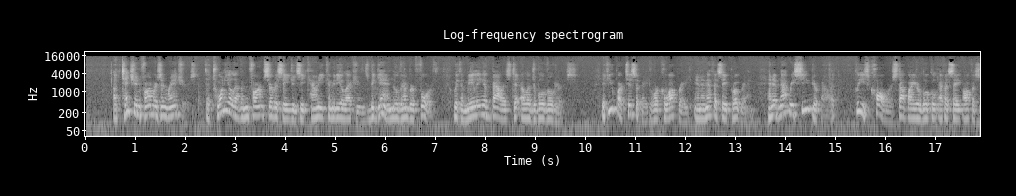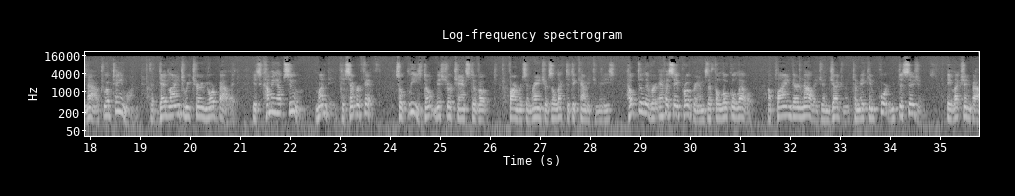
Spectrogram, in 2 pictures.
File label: english; FSA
